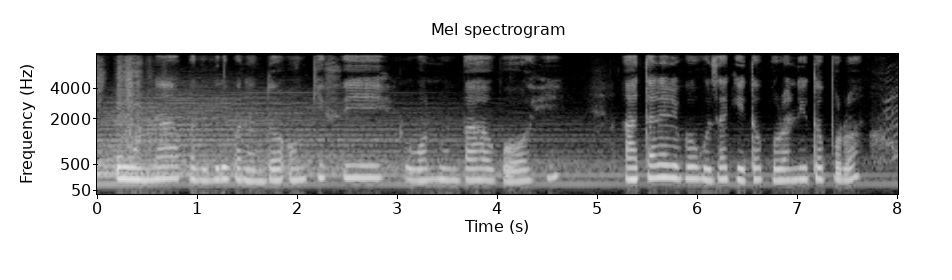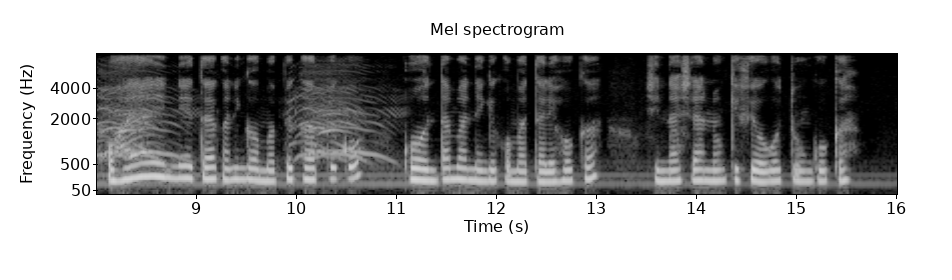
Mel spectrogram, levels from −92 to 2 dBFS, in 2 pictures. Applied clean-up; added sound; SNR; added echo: none; Cheering + Gong; 13 dB; none.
